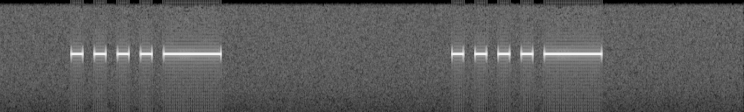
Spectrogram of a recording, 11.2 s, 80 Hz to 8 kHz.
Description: Beep code, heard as a piezo beeper, played twice, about 4200 Hz. 4 short, 1 long.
